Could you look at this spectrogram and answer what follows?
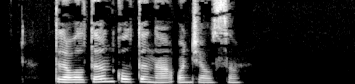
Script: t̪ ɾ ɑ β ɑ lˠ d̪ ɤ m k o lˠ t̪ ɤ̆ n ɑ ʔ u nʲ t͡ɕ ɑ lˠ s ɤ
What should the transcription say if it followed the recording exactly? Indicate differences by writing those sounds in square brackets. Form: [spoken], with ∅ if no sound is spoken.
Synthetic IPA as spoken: t̪ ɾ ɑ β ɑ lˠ [t̪] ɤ [n] k o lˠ t̪ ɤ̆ n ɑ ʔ [o] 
